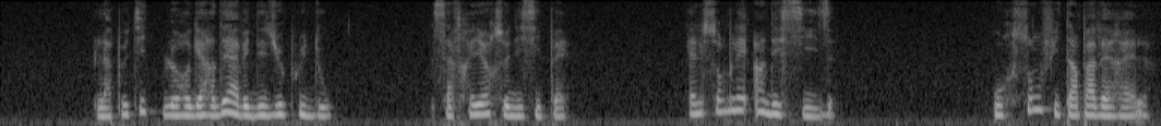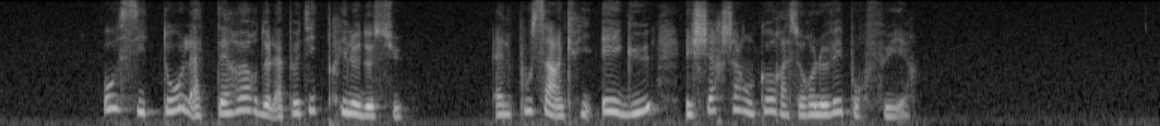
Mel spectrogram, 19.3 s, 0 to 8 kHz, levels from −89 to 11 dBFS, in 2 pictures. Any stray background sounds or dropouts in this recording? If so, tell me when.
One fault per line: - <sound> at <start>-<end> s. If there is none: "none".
none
